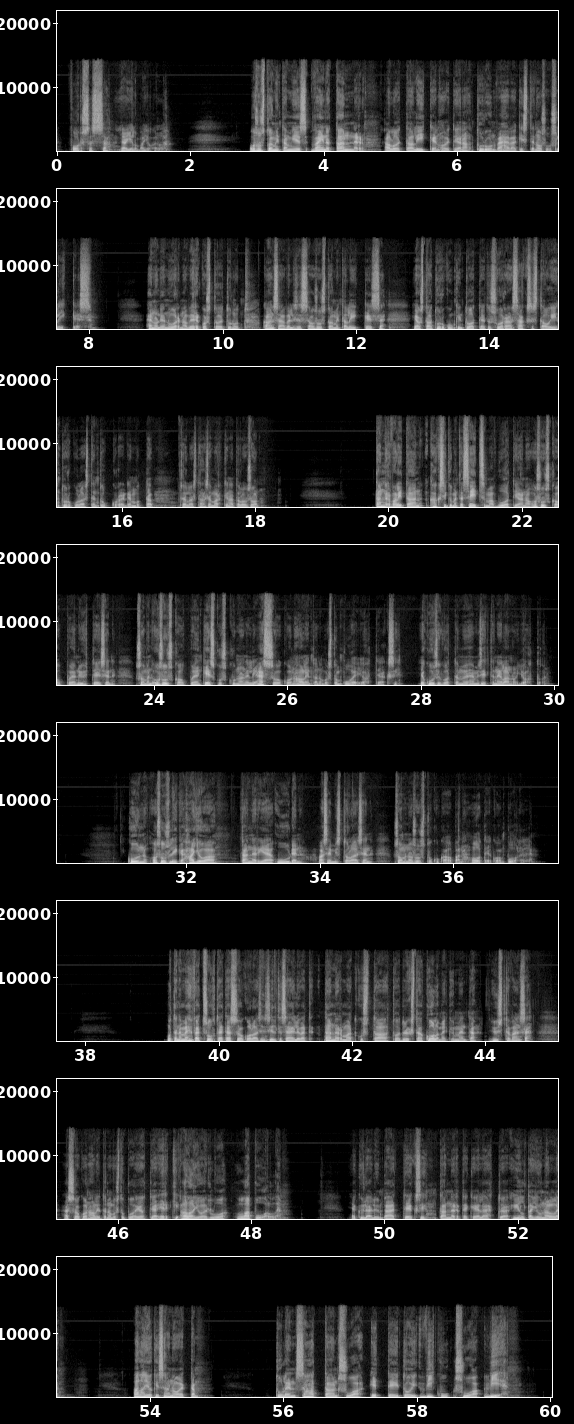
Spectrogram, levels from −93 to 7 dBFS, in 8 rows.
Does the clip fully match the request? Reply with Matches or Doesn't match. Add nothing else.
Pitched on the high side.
Doesn't match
